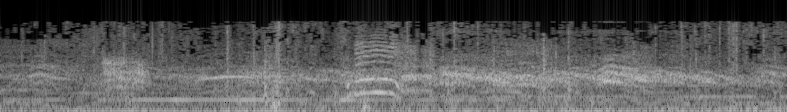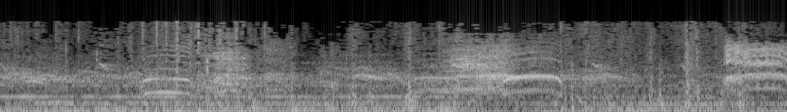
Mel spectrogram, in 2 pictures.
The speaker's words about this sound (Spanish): En el norte, a varios cuervos se les ponen los ojos en blanco durante unos segundos. Alzan el vuelo desde un árbol y se alejan de Invernalia.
